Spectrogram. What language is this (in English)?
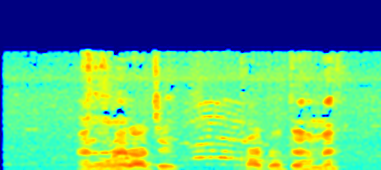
Loarki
